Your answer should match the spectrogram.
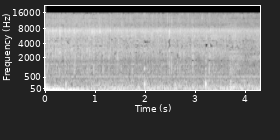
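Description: Freshly added chopped onion sizzling steadily in hot butter in a nonstick frying pan while being stirred with a silicone spatula, the sizzle easing slightly as it goes.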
